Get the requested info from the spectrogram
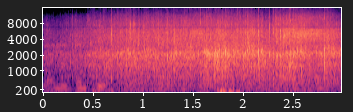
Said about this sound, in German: ich sag mal keinen fränkischen Applaus, sondern mal himmlischen Applaus. Lass uns ihn mal ganz herzlich willkommen heißen in unserer Mitte.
